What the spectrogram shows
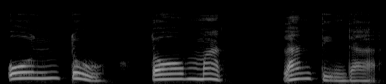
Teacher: Pangucape aksara T kanthi pangatukake pucuk ilat ketemu pucuk untu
